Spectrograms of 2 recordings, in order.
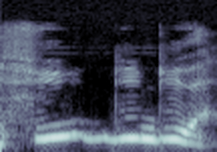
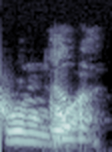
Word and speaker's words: fumbwa: Donc moi ce que je lis c'est Fumbua. Voilà, Fumbua. Alors Ah, Fumbua. ah, les Fumbois. Pardon, j'étais sous boule. J'ai Les mal Fumbois. prononcé? On dit les Ah, Fumbois.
